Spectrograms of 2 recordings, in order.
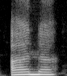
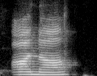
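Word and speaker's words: أَنَا: rule okay which means we are not going to prolong it for two seconds okay we are going to pronounce it as anna one second each try anna very good allah very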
